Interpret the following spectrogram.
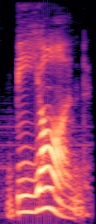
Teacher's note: the stress goes on the second syllable.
